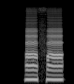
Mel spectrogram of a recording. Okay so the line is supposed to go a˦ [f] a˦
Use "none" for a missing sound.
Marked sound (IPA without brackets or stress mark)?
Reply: f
